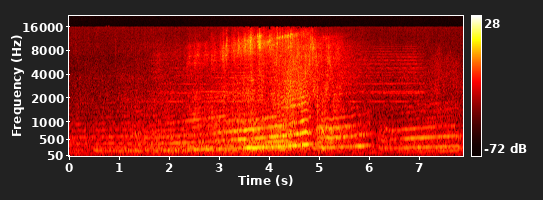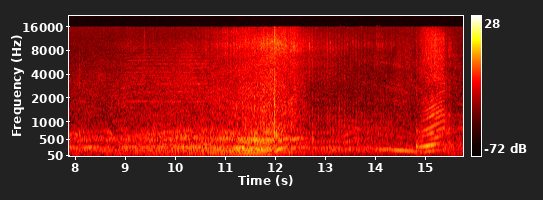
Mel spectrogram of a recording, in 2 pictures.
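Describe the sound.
Formula 1 race car leaving the pit lane, its high-revving engine whining loudly with rising pitch as it accelerates. The sound swells in two big surges and ends with a brief final burst.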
